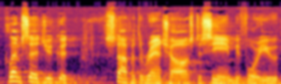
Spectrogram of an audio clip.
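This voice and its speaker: A man's voice: on the high side, moderate pace, natural voice. A man playing a scheming, wary frontier lawyer who wheedles in an old-time western radio drama. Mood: pleased, brisk. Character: Hector, crooked scheming male frontier lawyer, self-protective. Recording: echoey hall, live stage performance.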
